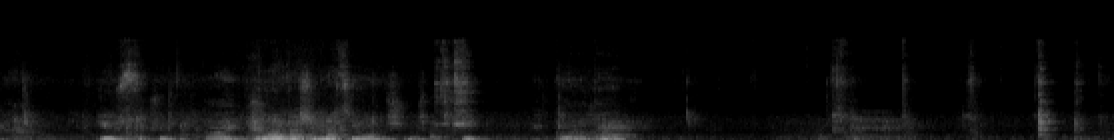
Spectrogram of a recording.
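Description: Dishes clink softly.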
